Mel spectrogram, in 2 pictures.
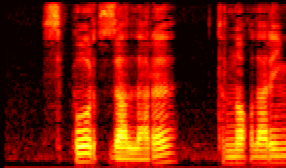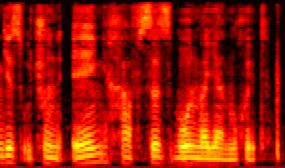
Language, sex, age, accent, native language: Uzbek, male, 19-29, Toshkent shahri, Uzbek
